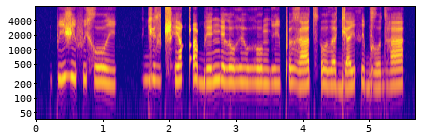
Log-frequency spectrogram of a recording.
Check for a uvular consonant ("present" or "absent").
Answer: present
